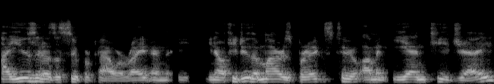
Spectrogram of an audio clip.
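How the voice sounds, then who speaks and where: A man with a plain, everyday voice speaks at a fairly quick pace. His pitch is medium, with ordinary variation. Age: 60s. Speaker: fitness coach and motivational speaker. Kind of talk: casual interview chat.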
